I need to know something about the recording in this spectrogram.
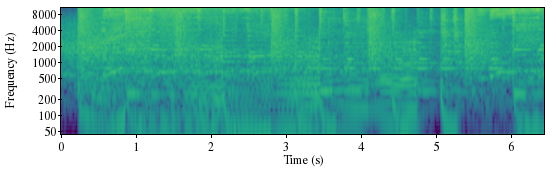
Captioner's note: applause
